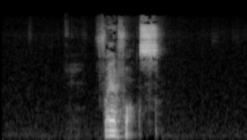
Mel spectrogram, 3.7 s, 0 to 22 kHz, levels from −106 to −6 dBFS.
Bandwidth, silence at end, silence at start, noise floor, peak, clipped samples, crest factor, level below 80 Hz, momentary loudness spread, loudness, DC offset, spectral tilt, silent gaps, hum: 14 kHz; 1.35 s; 1.5 s; -81 dBFS; -12 dBFS; under 0.1%; 24 dB; -78 dBFS; 11 LU; -28 LUFS; under 0.1%; -2 dB/octave; none; none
